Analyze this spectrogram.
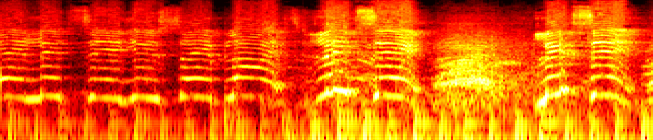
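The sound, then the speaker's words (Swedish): A crowd of protesters at a demonstration in Germany against the expansion of a coal mine, joined by climate activist Greta Thunberg, shouts in rhythmic, chant-like bursts, then swells into louder, overlapping yelling and cheering from many voices at once, with a few high shrieks cutting through. “så vi kan lyssna lite på när de skriker och gapar under den här demonstrationen i Tyskland, om du vill höra på det.”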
